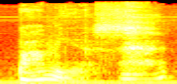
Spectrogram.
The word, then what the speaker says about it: Pamies: Ya ustedes ya desde casa lo saben, que el apellido Pamies debe de tener el acento en la A, ¿vale?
